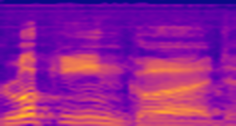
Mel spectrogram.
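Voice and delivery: rough, gruff voice. Pastor recalls what a man told him about the church, gruff voice. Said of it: "I remember that gruffy voice".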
